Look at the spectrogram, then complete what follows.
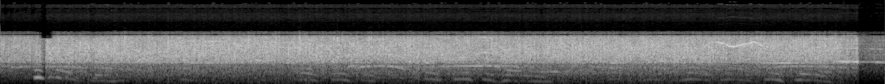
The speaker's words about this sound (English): Please, one more round of applause, please.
